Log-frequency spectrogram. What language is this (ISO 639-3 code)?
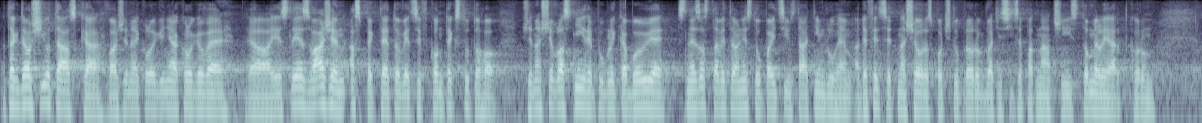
ces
